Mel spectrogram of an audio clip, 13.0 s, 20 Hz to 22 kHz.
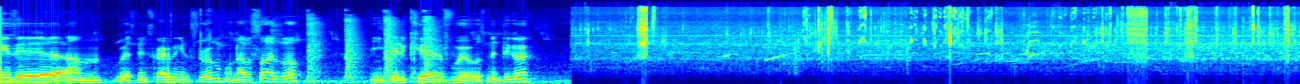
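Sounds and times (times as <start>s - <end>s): faint squeaks: 7.2s - 13.0s
small metal parts rattling: 7.6s - 13.0s.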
